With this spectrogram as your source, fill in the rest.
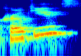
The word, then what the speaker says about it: croquis: right in illustrator um there are things called croakies um and that's what you they're like little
